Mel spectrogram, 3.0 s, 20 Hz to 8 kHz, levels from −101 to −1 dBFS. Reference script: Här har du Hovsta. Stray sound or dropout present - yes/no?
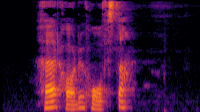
no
